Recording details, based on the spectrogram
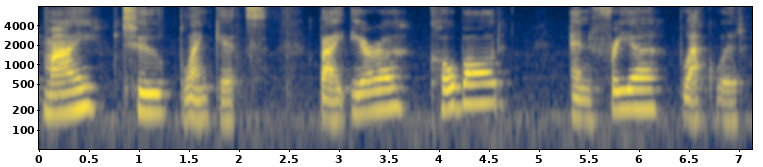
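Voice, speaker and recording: A woman reading a children's picture book aloud in a measured, deliberate storytelling style. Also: lowish voice, animated, soft background music.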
